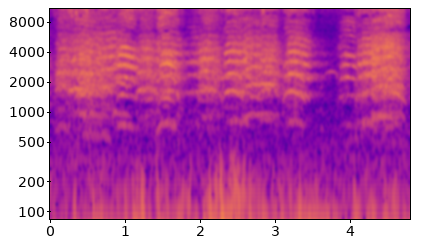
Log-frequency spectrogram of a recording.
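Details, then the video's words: Red-tailed black cockatoos in Australia, feeding on beach almond (Terminalia catappa) seeds, give harsh, rolling, metallic calls, several overlapping in quick succession, over a low rumble of wind or traffic. "Red-tailed Black Cockatoo Call"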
